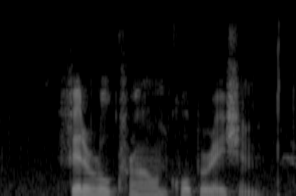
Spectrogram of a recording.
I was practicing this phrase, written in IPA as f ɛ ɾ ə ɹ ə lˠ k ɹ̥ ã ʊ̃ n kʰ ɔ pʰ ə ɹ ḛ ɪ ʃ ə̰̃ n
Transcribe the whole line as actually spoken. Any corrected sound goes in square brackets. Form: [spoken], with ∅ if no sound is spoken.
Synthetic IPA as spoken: f ɛ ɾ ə ɹ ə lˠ [kʰ] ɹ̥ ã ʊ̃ n kʰ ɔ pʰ ə ɹ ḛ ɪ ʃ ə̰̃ n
